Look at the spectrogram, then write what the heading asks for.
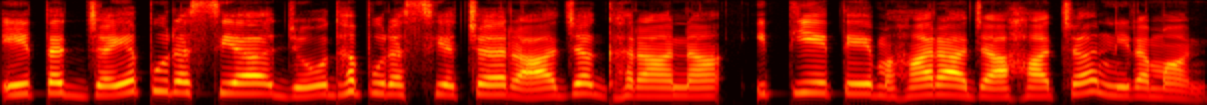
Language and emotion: Sanskrit, neutral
